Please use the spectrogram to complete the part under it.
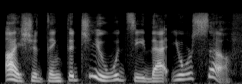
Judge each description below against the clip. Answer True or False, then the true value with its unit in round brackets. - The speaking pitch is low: False (190 Hz)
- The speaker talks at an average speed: False (220 wpm)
